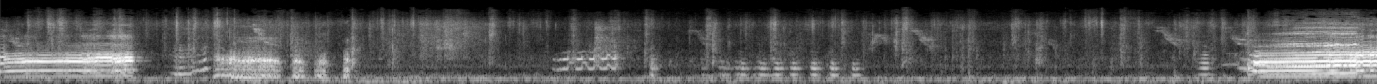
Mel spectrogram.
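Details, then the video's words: Roosters crowing in a backyard chicken coop among clucking hens: a loud, harmonic crow opens and another begins at the end, with soft tonal clucks and rustling between them over a low hum. "Backyard Chickens Coop Video Sounds Noises Long HD Hens Clucking Roosters Crowing!"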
